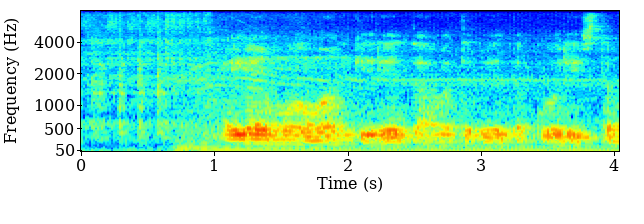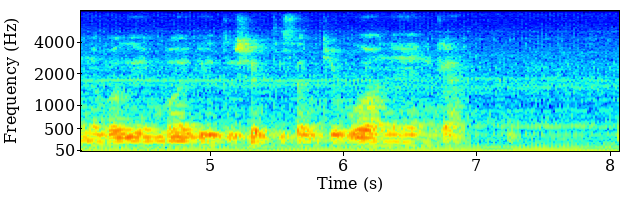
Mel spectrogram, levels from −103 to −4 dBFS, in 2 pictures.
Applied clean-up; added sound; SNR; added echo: none; Engine; 14 dB; reverberation time 0.6 s.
